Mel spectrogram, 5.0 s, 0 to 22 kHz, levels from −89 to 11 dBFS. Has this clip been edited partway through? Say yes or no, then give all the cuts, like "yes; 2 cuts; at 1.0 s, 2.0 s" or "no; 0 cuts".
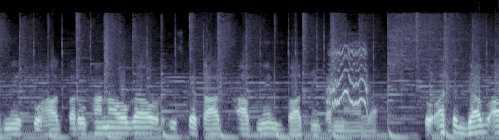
no; 0 cuts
